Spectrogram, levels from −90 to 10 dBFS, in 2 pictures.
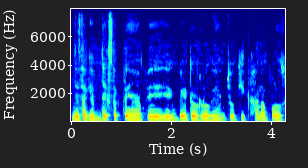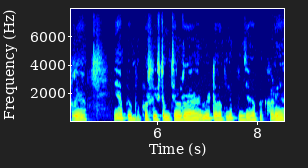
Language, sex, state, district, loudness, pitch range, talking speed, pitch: Hindi, male, Bihar, Jahanabad, -27 LUFS, 135-140 Hz, 230 wpm, 140 Hz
